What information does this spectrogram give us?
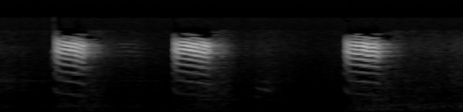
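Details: Zebra finch, song played to stimulate females to mate: three loud, nasal, harmonic-rich notes, each about a quarter second long, spaced roughly a second apart, with a faint low murmur in between.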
